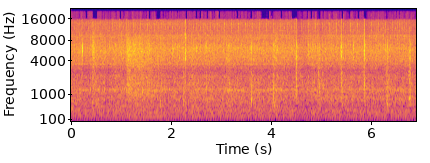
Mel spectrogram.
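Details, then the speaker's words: Engine idling, timing belt cover removed, belt teeth stripped yet gear still catching: steady idle with light irregular tapping about twice a second from the belt; owner told engine was knocking, belt to be replaced. "очень отчётливо слышно как этот ремень постукивает но двигатель продолжает работать"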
